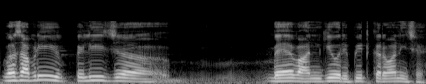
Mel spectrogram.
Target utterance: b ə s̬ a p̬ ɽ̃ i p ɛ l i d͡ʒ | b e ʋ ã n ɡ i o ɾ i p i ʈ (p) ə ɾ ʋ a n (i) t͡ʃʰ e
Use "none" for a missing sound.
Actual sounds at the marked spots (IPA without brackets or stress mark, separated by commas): k, i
